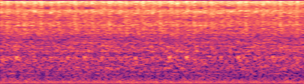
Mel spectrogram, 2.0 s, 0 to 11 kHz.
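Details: 1965 Mustang's first start after sitting about a year under a winter cover, carburetor needing several cranks; smooth, even low burble holding steady idle without ticking or stumbling, no oil or generator light; running fine.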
